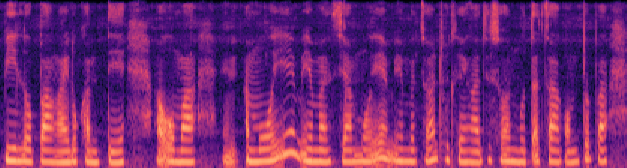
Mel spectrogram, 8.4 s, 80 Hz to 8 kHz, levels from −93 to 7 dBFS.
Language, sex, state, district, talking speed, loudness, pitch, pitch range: Mizo, female, Mizoram, Aizawl, 185 wpm, -16 LUFS, 205 Hz, 200-225 Hz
